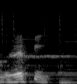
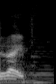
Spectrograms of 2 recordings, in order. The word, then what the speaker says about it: ripe: But if you add an E, again, it doesn't become rippy. I don't think there's a word called rippy. The way it's pronounced and the correct way to do that would be ripe.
